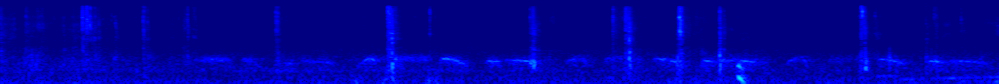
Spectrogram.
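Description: Faint, sharp snips of pruning loppers cutting through branches, about a dozen irregular clicks, with a bird cooing softly in the background.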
